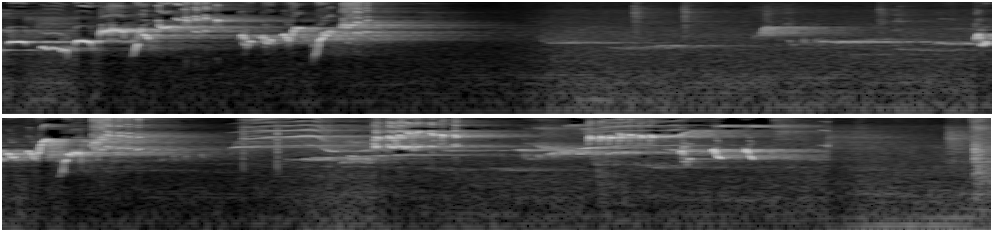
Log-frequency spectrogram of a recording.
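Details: White-rumped shama in full morning masteran song, rich and varied, mixing harsh squawky notes, rapid chirps and high whistles in dense bursts separated by a brief quiet spell.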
